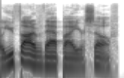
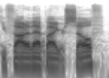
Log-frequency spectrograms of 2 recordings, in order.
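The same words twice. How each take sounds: First: It is said flatly like a plain statement. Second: It is said with a questioning, rising tune. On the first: The speaker calls it wrong. "so I'm just saying it wrong" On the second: The speaker calls it right. "it's kind of like a question"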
